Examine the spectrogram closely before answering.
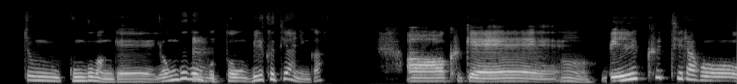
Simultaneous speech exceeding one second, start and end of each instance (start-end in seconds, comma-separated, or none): none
